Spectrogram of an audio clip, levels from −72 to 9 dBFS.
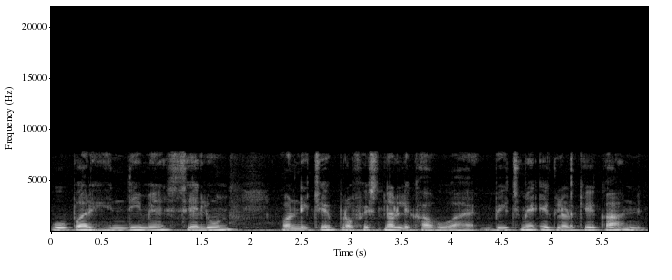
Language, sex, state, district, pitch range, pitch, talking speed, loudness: Hindi, male, Chhattisgarh, Korba, 110-135 Hz, 125 Hz, 160 wpm, -16 LUFS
